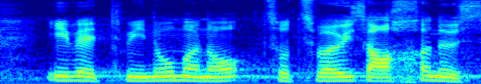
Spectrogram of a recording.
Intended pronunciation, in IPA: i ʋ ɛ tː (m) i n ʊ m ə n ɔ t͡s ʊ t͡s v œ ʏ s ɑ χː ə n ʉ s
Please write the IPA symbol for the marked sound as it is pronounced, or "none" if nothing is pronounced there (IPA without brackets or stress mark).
m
